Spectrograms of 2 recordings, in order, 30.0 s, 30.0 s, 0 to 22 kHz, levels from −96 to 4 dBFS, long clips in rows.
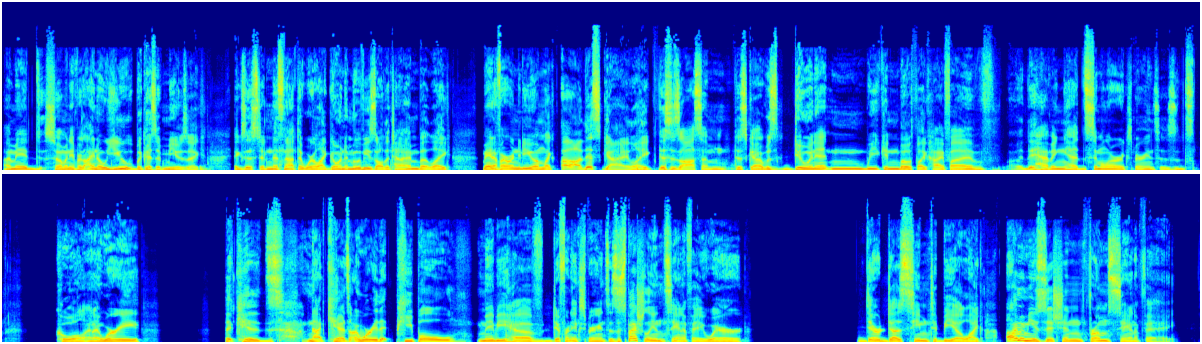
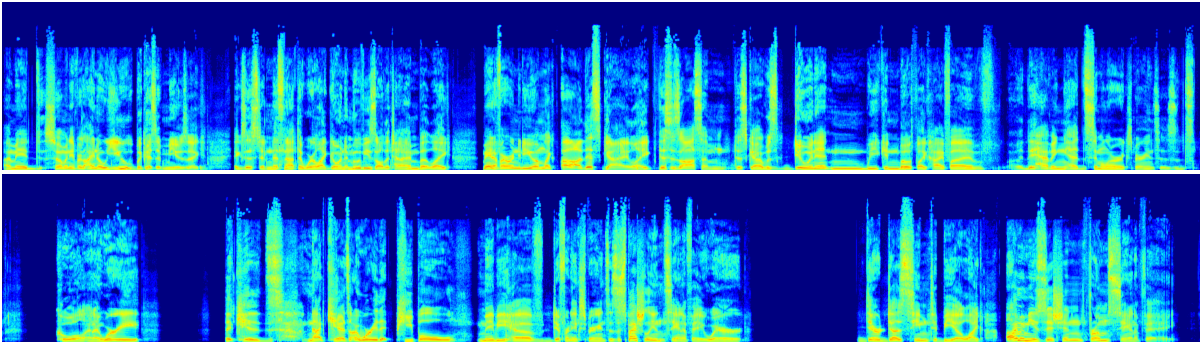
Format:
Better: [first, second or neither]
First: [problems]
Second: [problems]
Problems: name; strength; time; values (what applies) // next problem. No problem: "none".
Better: first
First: none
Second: thin; very slightly; fading below 250 Hz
